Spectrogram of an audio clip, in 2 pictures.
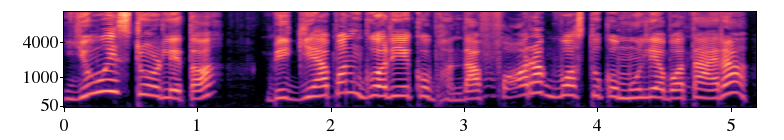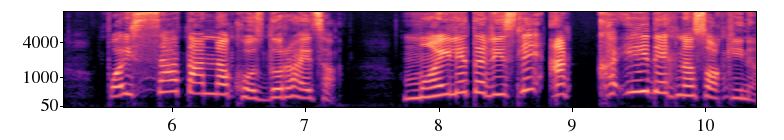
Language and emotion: Nepali, angry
